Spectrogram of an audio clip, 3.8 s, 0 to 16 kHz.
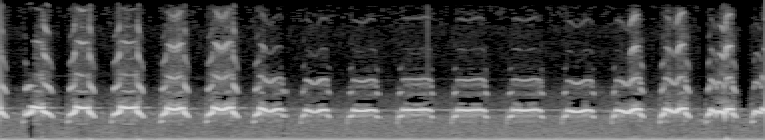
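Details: Ospreys back at the Hellgate Canyon nest in Missoula, Montana, July 29, after being gone all day: an unbroken run of sharp, high whistled chirps, roughly fifteen in four seconds, evenly paced, over a low electrical hum.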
